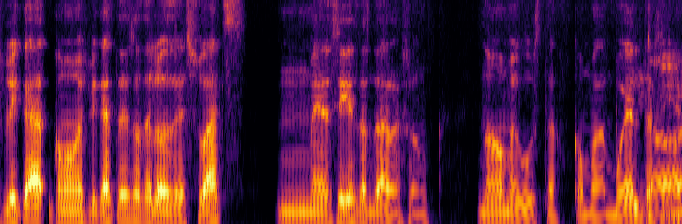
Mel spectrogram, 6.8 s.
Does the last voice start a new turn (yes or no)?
yes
